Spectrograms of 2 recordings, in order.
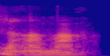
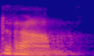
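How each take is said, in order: First: The word ends with a final a vowel. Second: The word ends on the m sound. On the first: This is the Sanskrit form. "In Sanskrit, it's a Rama" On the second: This is the Hindi form. "In Hindi, you call it Ram"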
